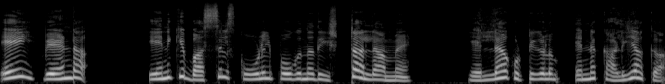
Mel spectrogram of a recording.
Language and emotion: Malayalam, fearful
